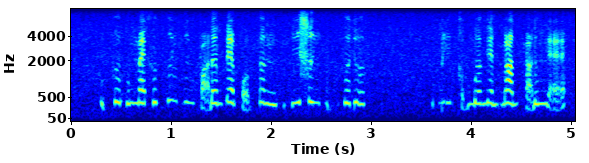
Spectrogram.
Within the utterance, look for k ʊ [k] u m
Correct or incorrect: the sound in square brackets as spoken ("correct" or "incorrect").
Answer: incorrect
